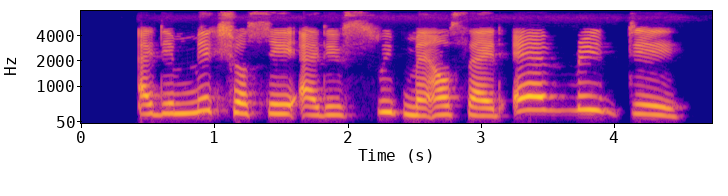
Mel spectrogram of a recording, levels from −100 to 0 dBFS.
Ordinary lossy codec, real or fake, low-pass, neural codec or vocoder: none; real; none; none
